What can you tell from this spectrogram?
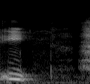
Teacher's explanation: حمزہ حلق کے نیچے والے حصے سے ادا ہوتا ہے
